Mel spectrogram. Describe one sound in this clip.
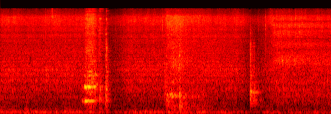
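A metal stove door clanks open and shut.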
